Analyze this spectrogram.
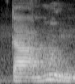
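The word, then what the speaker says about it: tamün: Tamun. Ahí está la U esa que cuesta pronunciarla un poco. Tamun. Como Tamun. Tamun. Tamun. Es Tamun. como una U más baja, así.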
